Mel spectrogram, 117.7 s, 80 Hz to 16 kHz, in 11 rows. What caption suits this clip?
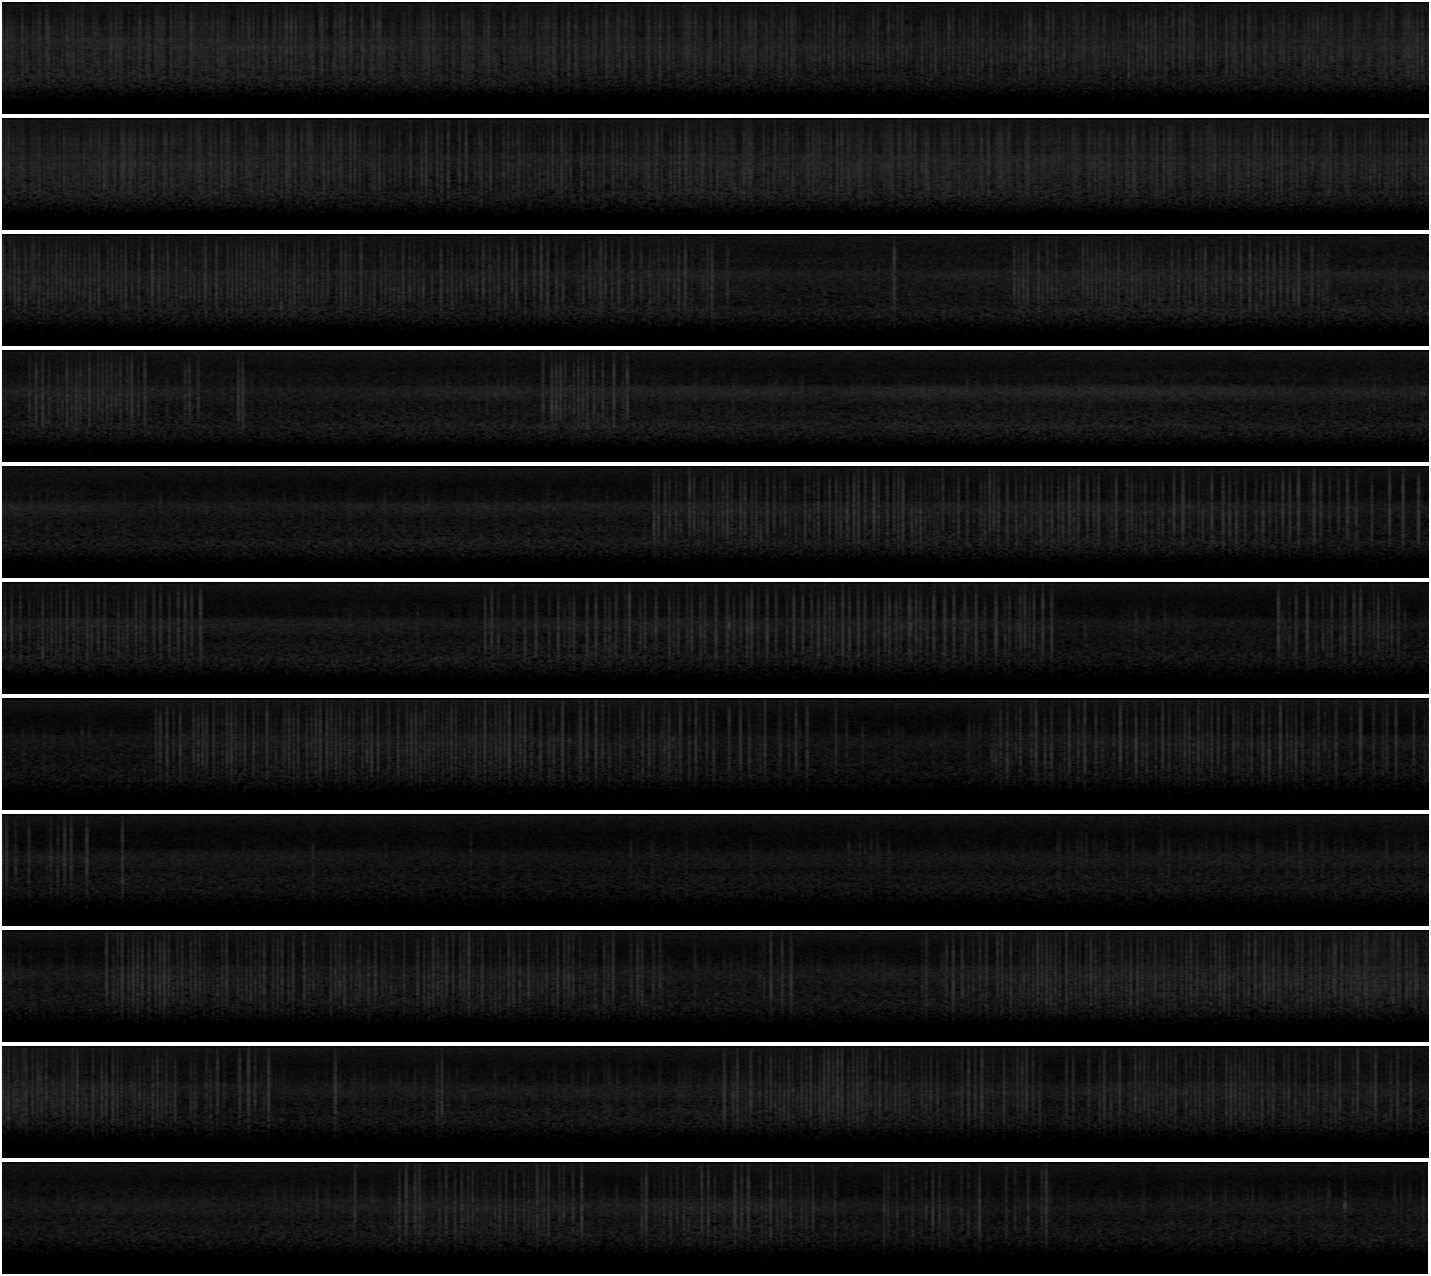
electric crackle buzz high tension powerline hydro dam
recorded with Sony PCM-D50, Tascam DAP1 DAT with AT835 stereo mic, or Zoom H2
hydro, electric, crackle, dam, powerline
